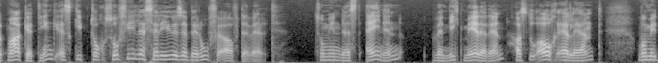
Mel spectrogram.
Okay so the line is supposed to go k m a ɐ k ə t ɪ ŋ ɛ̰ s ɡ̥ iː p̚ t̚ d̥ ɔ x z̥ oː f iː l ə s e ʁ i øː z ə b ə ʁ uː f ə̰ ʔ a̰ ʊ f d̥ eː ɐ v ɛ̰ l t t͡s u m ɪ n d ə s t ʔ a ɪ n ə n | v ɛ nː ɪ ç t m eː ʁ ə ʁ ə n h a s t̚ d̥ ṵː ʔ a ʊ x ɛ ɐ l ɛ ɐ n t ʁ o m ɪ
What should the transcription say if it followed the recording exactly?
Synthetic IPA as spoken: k m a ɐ k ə t ɪ ŋ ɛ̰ s ɡ̥ iː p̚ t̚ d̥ ɔ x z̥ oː f iː l ə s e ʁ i øː z ə b ə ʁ uː f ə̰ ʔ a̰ ʊ f d̥ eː ɐ v ɛ̰ l t t͡s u m ɪ n d ə s t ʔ a ɪ n ə n | v ɛ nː ɪ ç t m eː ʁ ə ʁ ə n h a s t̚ d̥ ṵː ʔ a ʊ x ɛ ɐ l ɛ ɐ n t v o m ɪ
